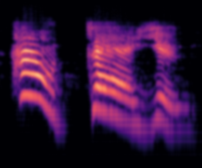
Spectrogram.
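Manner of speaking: very slow, drawn-out indignation; ranting outrage. Real, not acted. Telling off the ex who called her worthless, outraged. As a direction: drag out every word in anger. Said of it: "I'm all ranted and raved out".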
